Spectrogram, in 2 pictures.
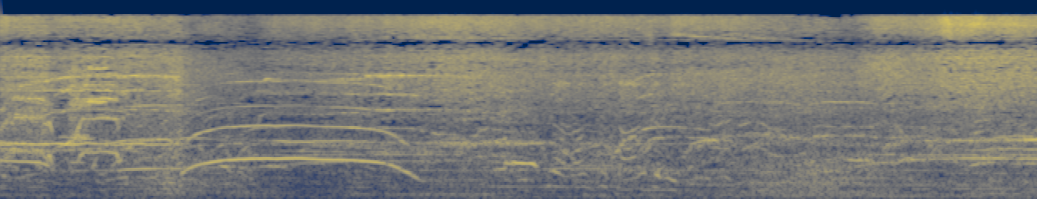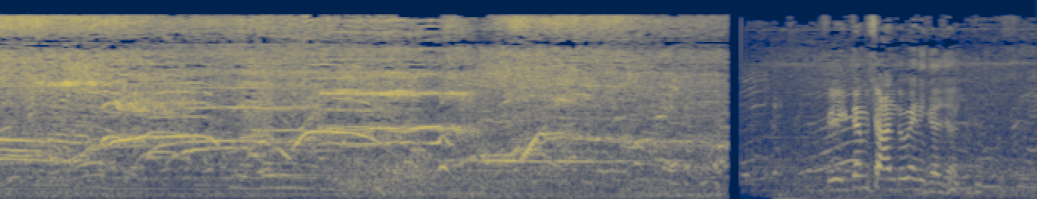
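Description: A crowd of young riders screams and shrieks with excitement.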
